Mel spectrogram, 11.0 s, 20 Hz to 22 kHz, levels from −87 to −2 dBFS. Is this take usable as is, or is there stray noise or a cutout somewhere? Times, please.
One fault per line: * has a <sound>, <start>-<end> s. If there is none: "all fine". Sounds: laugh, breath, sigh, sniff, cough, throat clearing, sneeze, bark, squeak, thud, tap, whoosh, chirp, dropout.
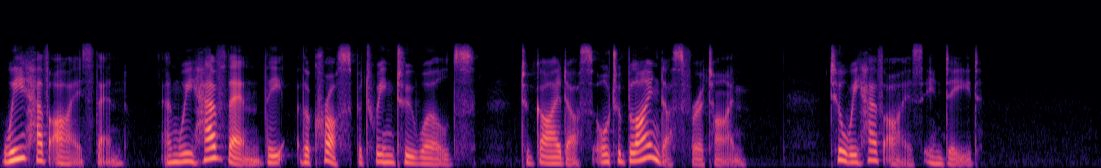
all fine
